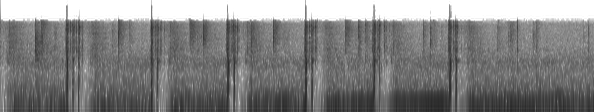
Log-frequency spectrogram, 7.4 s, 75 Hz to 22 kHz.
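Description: A KWA M93R airsoft pistol firing three-round bursts during an accuracy test: sharp, loud snapping shots in quick clusters, several bursts spaced about a second apart over a steady background hiss.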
